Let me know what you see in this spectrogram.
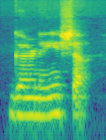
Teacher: your tongue is touching the palate for Ganesha. It's not to the front, it's right at the back.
